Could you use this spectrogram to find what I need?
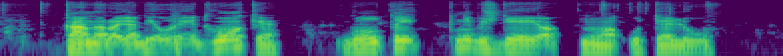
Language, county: Lithuanian, Vilnius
